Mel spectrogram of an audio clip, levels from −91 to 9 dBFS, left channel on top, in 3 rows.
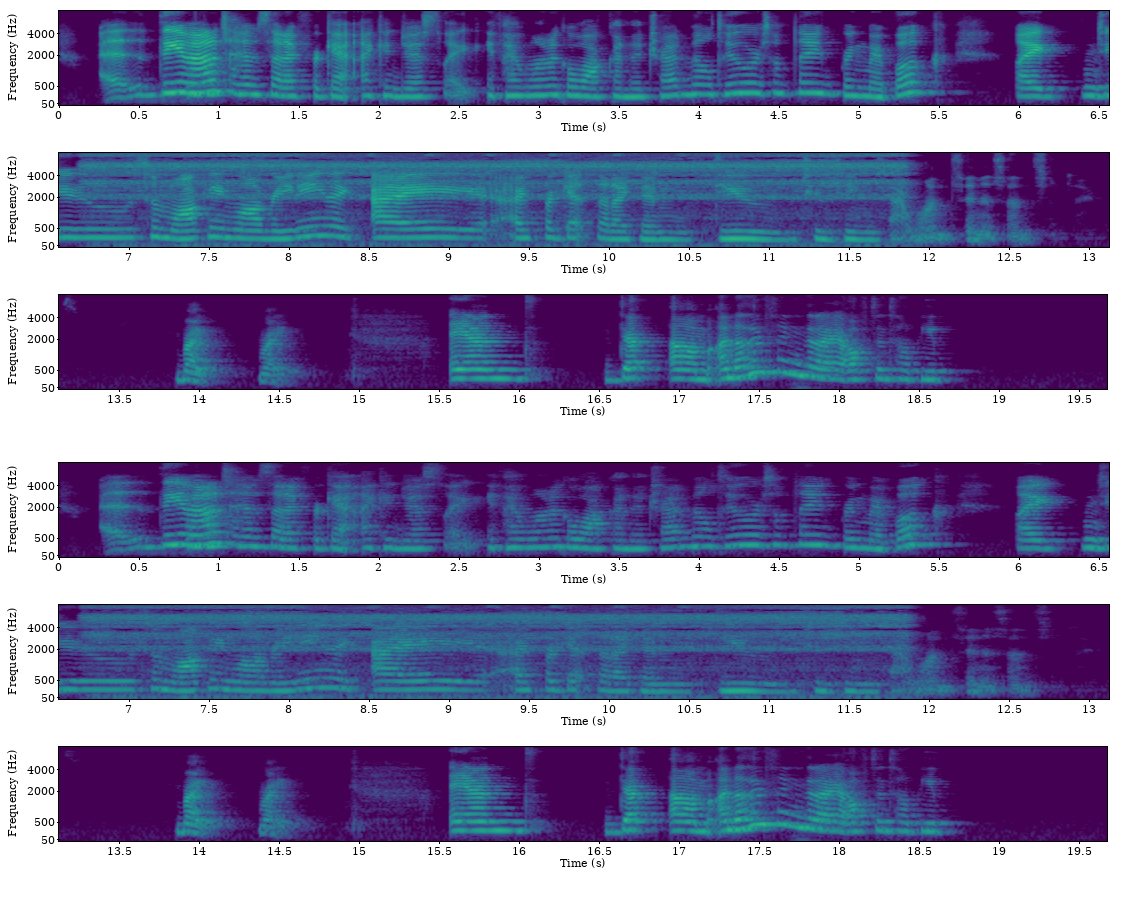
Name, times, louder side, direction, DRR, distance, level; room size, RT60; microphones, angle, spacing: voice 1, 0.0-6.2 6.5-12.7, left 8 dB, 65° left, 11 dB, 0.3 m, -35 dB
sound 1, 6.7-11.9, left 3 dB, 30° left, 1.0 m, -41 dB
voice 2, 15.6-16.1 16.5-18.7, equal, ahead, 3 dB, 0.5 m, -35 dB
3.3 x 2.7 x 4.0 m, 0.42 s
head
